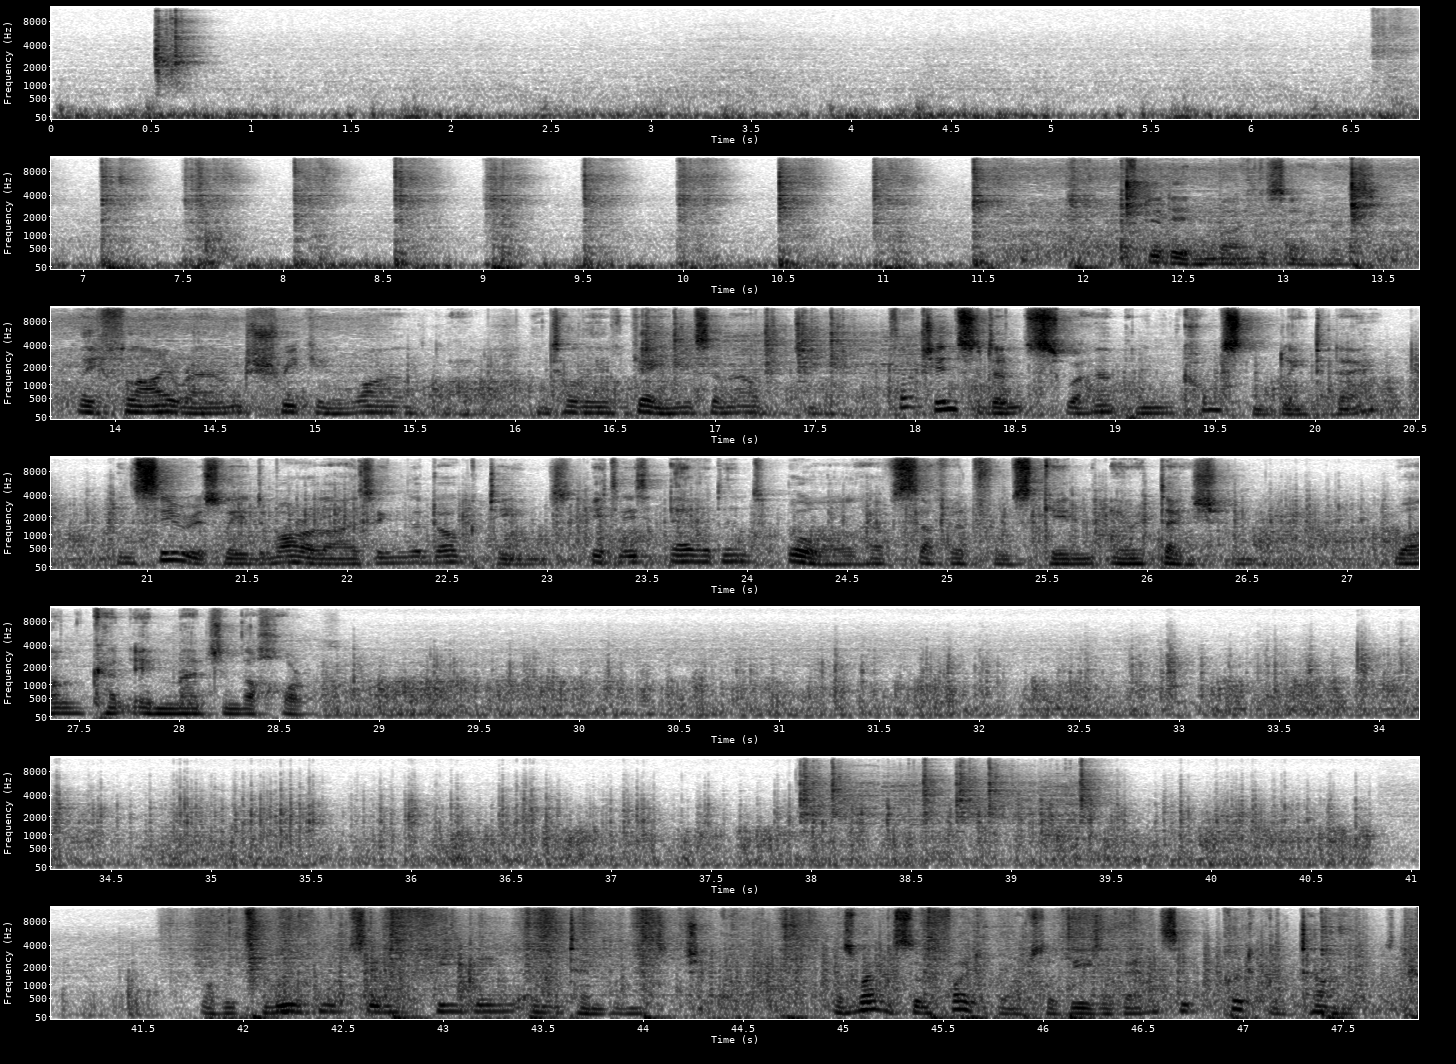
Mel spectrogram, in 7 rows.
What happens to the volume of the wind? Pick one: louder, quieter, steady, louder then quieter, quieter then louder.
louder.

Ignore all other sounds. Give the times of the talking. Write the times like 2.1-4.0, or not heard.
12.2-28.6, 41.8-47.7.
